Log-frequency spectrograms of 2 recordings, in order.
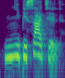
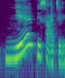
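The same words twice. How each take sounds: First: The two words run together as one word. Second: The two words are said separately, with a break. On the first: The speaker calls it right. "я говорю не писатель, как одно слово" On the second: The speaker calls it wrong. "нет"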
